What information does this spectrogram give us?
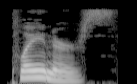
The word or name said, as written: planers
